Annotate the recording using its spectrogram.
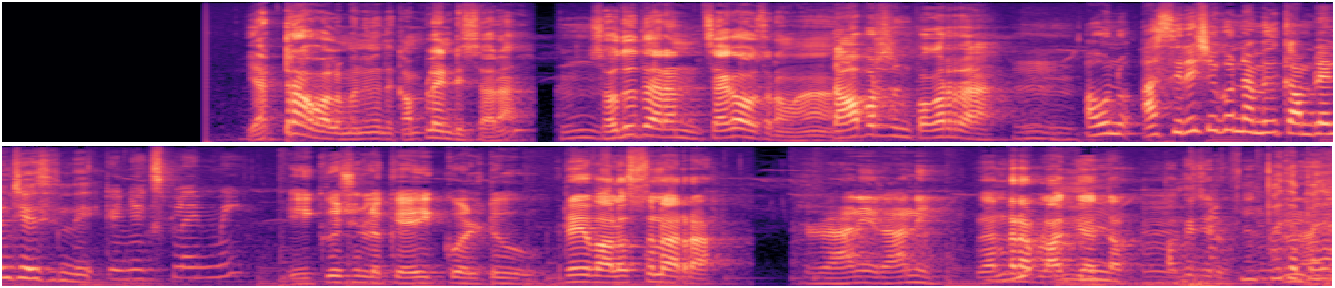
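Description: Young men talk with animation close by.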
